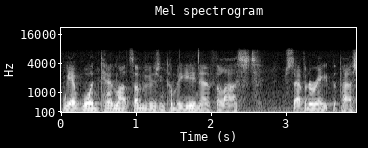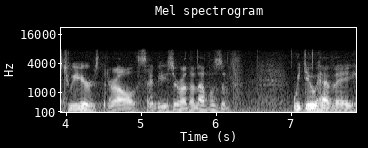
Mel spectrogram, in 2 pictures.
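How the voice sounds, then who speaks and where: The speech moves at a fairly quick pace in a flat, monotone delivery, with audible room echo. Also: man, medium pitch for a man. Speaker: city planning staff. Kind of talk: public meeting presentation. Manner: fast.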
